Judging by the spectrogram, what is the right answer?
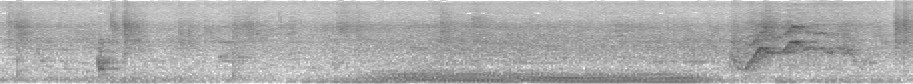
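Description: A vehicle engine hum swells up in the middle and fades away over a couple of seconds. A short rising squeak comes near the end.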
